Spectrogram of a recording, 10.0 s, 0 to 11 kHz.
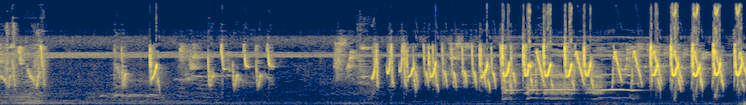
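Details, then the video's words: Bar-winged prinia, kristal type, in full 'ngebren' song with six variations, used to tutor competition birds. Scattered high notes and a thin trill at first, then a fast, regular string of loud sharp chirps builds toward the end. "FULL NGEBREN‼️ CIBLEK KRISTAL GACOR ISIAN 6 VARIASI COCOK UNTUK MASTERAN BURUNG PRESTASI"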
